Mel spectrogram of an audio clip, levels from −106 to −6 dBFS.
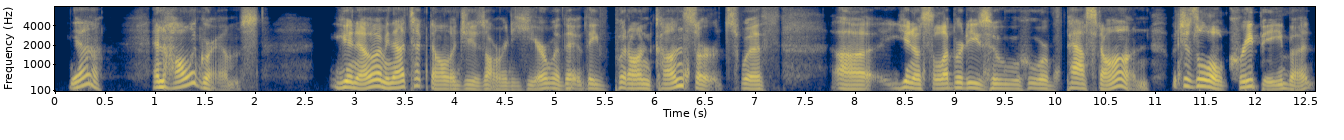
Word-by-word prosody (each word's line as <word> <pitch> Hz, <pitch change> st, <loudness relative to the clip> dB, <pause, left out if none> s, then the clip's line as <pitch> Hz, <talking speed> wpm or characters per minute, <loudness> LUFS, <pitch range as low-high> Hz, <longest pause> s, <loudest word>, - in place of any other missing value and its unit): Yeah. -, -, -2 dB, 0.5 s
And 200 Hz, +1 st, +4 dB
holograms. 300 Hz, +10 st, -1 dB, 0.7 s
You 195 Hz, -2 st, +2 dB
know, 165 Hz, +6 st, +5 dB
I 230 Hz, -, +5 dB
mean, 175 Hz, -, 0 dB
that 200 Hz, +4 st, +2 dB
technology 140 Hz, -, -3 dB
is 125 Hz, -, -6 dB
already 125 Hz, -1 st, -6 dB
here, 135 Hz, +6 st, -3 dB
where 165 Hz, -3 st, -5 dB
they 160 Hz, +2 st, -4 dB
they've 150 Hz, -7 st, -6 dB
put 185 Hz, -2 st, -4 dB
on 155 Hz, -1 st, +1 dB
concerts 165 Hz, -, -1 dB
with, 145 Hz, -3 st, -2 dB, 0.5 s
uh, 140 Hz, 0 st, +1 dB, 0.2 s
you 165 Hz, +6 st, +1 dB
know, 160 Hz, -, +5 dB
celebrities 165 Hz, +1 st, +3 dB
who 155 Hz, -3 st, -6 dB
who 170 Hz, -2 st, -8 dB
have 145 Hz, -, -8 dB
passed 170 Hz, -2 st, +4 dB
on, -, -, +1 dB, 0.3 s
which -, -, +2 dB
is 240 Hz, -1 st, +4 dB
a -, -, +4 dB
little 180 Hz, -, +4 dB
creepy, 150 Hz, -, +1 dB
but 145 Hz, -3 st, -5 dB
160 Hz, 160 wpm, -24 LUFS, 145-185 Hz, 0.7 s, know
